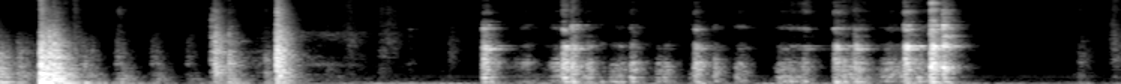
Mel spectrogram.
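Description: Metal transfer-case parts being handled and set down: a few separate clanks in the first couple of seconds, then a run of quicker, lightly ringing clinks about four to eight seconds in.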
